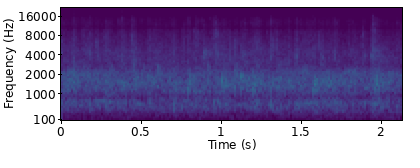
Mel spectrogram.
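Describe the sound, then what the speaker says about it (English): A seated audience claps hands in continuous, dense applause, steady and fairly close, with no voices standing out during the short burst. "You can clap hands."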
